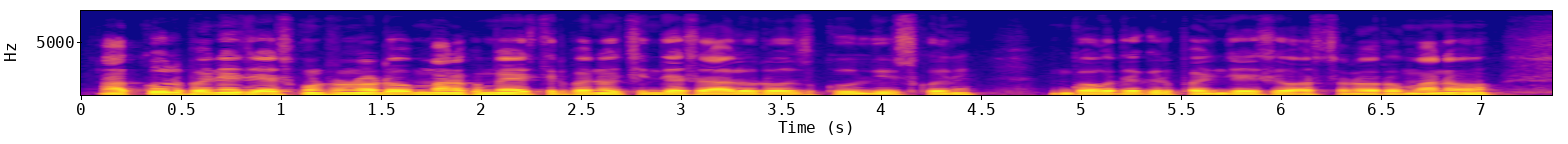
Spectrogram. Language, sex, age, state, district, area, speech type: Telugu, male, 60+, Andhra Pradesh, Sri Balaji, urban, spontaneous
